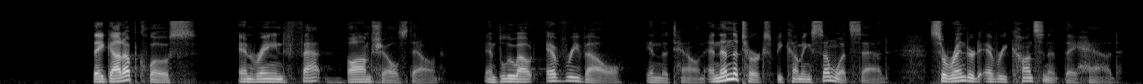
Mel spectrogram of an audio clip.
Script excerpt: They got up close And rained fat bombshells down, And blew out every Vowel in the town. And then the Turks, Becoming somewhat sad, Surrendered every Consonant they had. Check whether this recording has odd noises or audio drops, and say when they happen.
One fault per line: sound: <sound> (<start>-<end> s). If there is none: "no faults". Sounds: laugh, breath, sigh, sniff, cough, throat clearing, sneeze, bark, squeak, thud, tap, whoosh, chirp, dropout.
no faults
